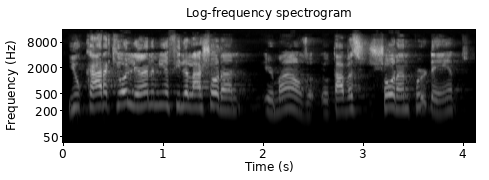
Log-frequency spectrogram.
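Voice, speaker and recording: A Brazilian-accented male pastor tells a sermon story at a rapid clip. His voice rides high and lively, and he keeps turning to the congregation to call them brothers. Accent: Brazilian Portuguese. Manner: animated, addresses congregation as brothers.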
